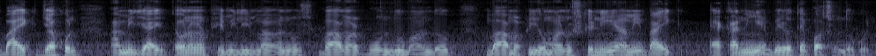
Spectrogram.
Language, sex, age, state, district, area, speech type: Bengali, male, 30-45, West Bengal, Howrah, urban, spontaneous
